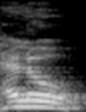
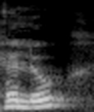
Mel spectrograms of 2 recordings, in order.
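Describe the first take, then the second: First: The word is said very loudly. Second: The word is said very quietly. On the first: This is the amplified signal coming out of the speakers. "बहुत तेज बोलता है hello ऐसे करके" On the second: This is the small signal going into the amplifier. "एकदम धीमे से बोला"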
